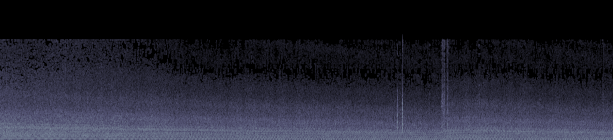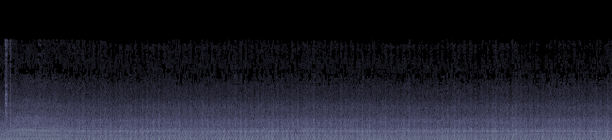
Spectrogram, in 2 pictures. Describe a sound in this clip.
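A racing truck's engine drones steadily, easing down and then revving up again.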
